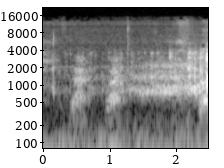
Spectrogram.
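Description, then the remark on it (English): A dog barks a few times in short, somewhat faint bursts, with a steady low background hum and no talking. “Sorry, my dog is barking.”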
